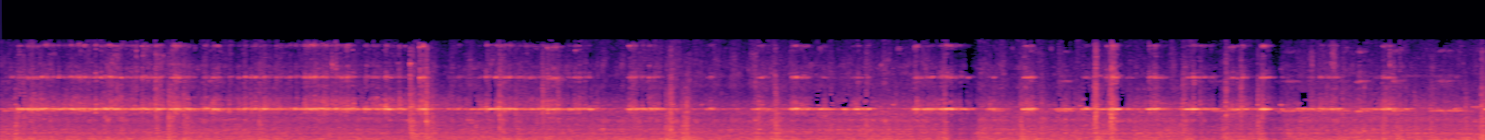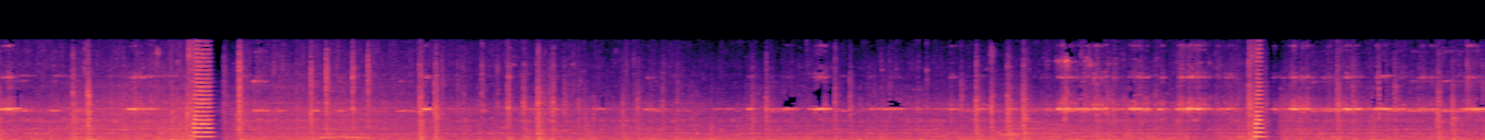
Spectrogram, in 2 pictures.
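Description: Ride-on miniature train running along its narrow-gauge track: a continuous wheel rumble with frequent clicks over the rail joints and a thin, steady high whine through most of it that fades in the middle. The sound cuts out for an instant twice in the second half.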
